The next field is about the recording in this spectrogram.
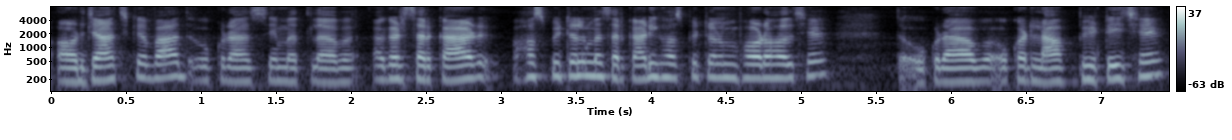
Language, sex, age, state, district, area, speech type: Maithili, other, 60+, Bihar, Madhubani, urban, spontaneous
